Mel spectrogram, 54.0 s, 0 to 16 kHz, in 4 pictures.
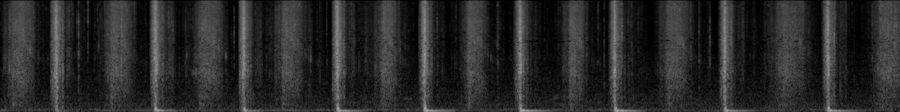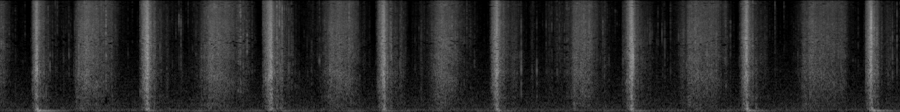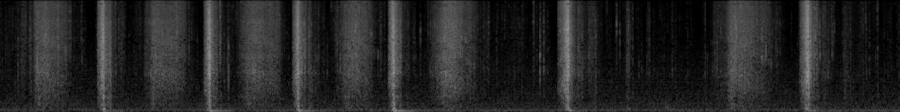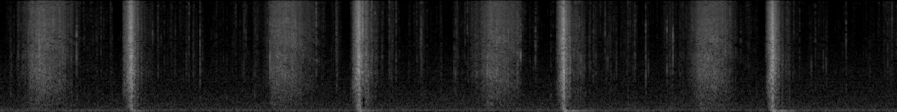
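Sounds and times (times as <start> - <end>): footsteps on dry leaves: 0.0 - 52.8.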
